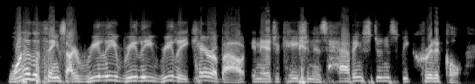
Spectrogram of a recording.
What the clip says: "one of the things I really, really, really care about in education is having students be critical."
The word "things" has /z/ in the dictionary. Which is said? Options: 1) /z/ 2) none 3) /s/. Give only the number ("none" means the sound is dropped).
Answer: 1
